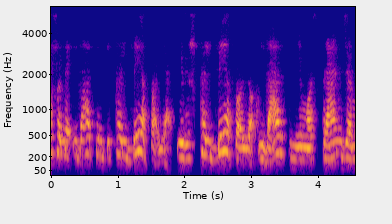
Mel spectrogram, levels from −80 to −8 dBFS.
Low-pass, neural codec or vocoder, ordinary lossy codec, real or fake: 5.4 kHz; none; AAC, 32 kbps; real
